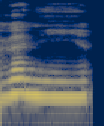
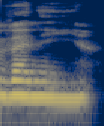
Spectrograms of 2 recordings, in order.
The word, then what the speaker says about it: vanille: Chocolat, noté at the end, chocolat, et à la vanille, vanille. So the E is silent.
